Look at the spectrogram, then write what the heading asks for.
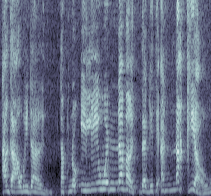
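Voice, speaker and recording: A woman's voice: fairly high pitch, animated, measured pace, fairly bright tone. A woman with an Ilocano accent playing a pleading, defensive village wife in a comedy radio drama. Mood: brisk, casual.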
